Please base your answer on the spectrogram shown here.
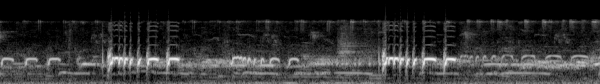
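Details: Local zebra dove with a strong, long-breathed song calling a rival as a singing lure; two loud stuttering coo bursts stand over softer rolling coos from several other doves.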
